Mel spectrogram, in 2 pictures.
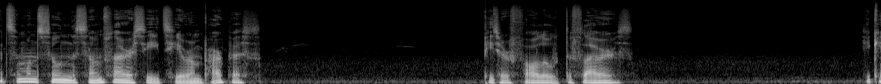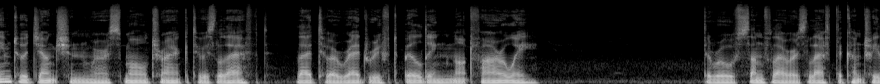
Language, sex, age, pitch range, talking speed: English, male, 30-49, 75-90 Hz, 135 wpm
